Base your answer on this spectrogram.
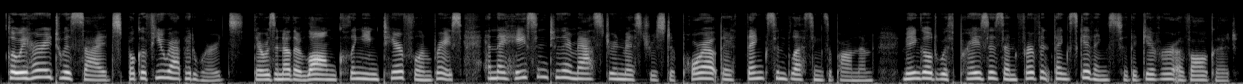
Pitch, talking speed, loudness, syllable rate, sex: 245 Hz, 220 wpm, -20 LUFS, 5.9 syllables/s, female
